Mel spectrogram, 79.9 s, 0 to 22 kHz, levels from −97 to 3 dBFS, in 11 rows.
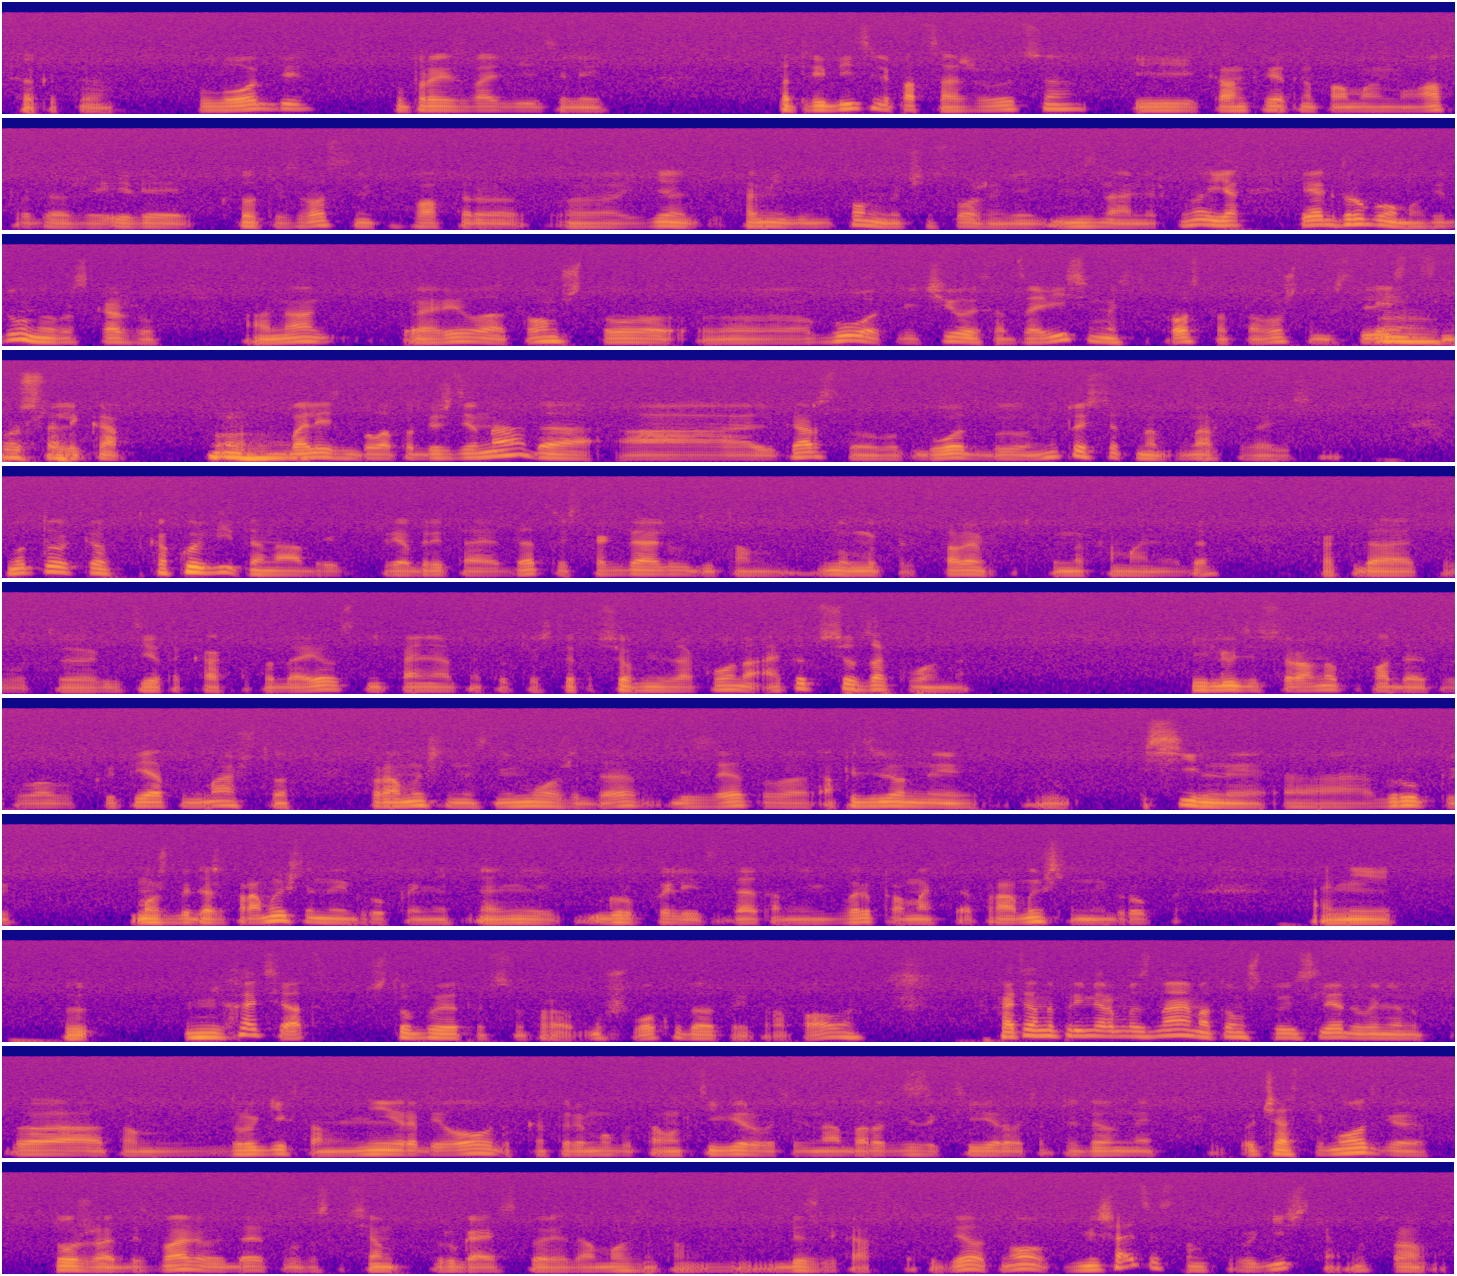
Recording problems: hiss; loud; throughout; 5 dB below the speech

